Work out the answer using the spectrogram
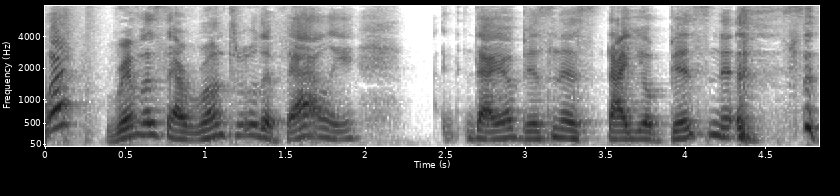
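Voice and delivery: loud, high, mock, spoken through laughter. Speaker imagines friends' reply to their description of home, imitating friends laughing. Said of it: "probably laughing and saying".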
